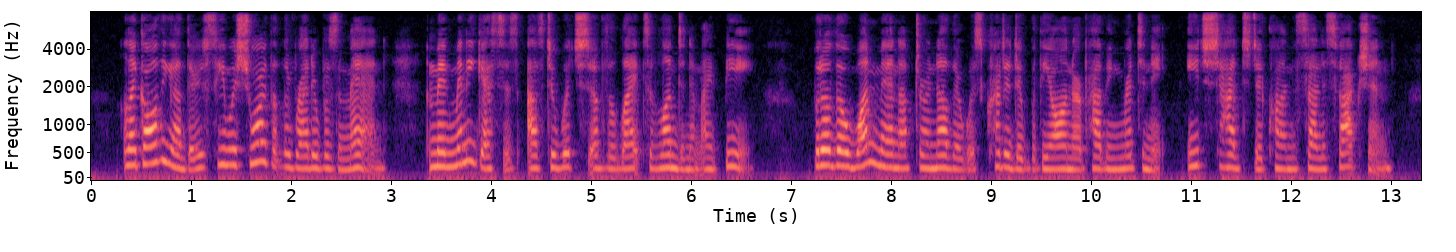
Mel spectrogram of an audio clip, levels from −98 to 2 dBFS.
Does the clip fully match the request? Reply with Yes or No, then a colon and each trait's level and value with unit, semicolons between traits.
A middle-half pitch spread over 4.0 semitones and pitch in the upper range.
No: average, 3.2 semitones; high, 220 Hz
